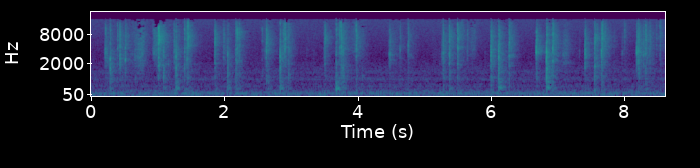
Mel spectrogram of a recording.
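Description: Long acrylic nails tap and scratch the front cover of a solid, medium hardcover novel with cardboard boards in a glossy paper dust jacket, held upright. Quick, dry, clicky taps come in an irregular stream over soft scratching, with a few brighter, sharper hits standing out. A steady low rumble sits underneath the quiet tapping.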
